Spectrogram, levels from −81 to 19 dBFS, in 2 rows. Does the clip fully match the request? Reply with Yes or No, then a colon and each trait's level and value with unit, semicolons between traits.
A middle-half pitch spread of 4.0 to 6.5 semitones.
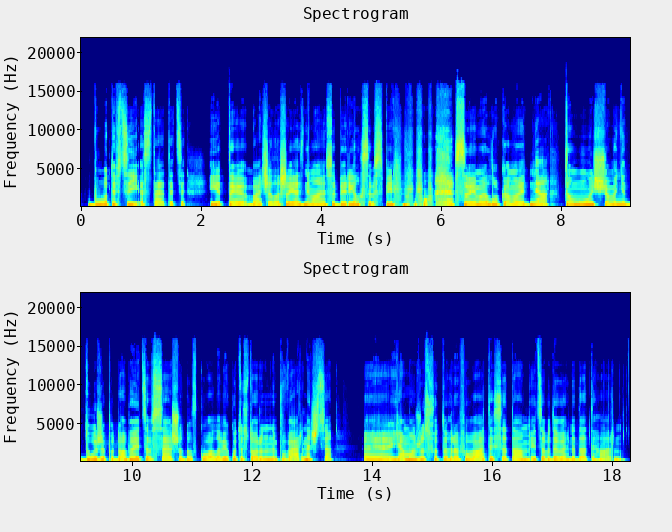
Yes: average, 4.4 semitones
